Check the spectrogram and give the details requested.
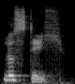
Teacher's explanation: In some areas of the German-speaking world, you'll hear a G pronounced as a ch, when it's on the end of a word.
